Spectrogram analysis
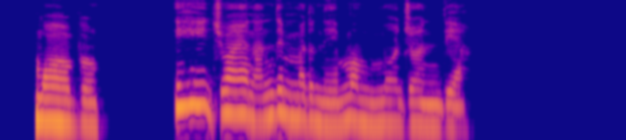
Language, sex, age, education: Igbo, female, 30-45, tertiary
